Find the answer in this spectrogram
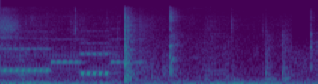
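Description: A quick run of short electronic beeps, each at a different pitch like keypad tones, followed by two sharp clicks.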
